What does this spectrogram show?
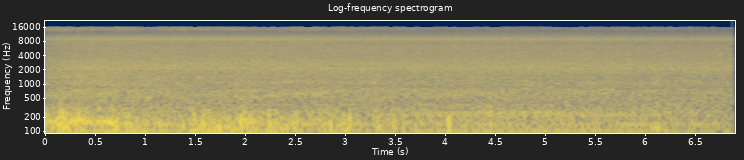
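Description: Passenger train carriages rolling away on the rails: a steady rumble and hiss that slowly fades as the train recedes.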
